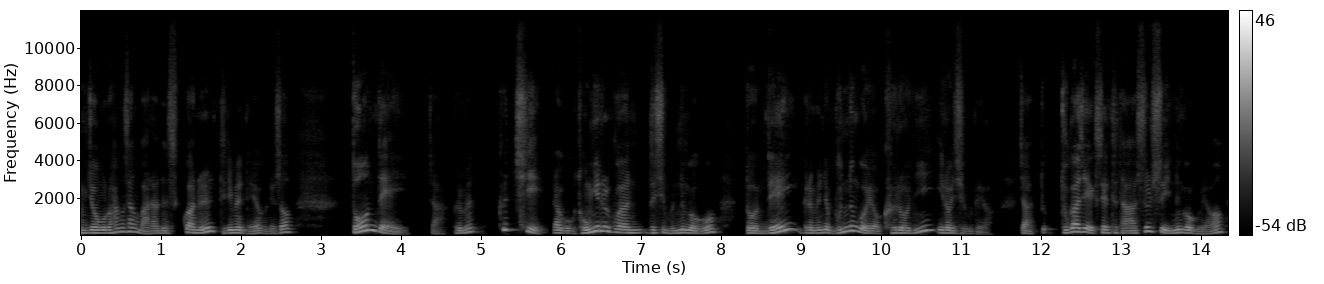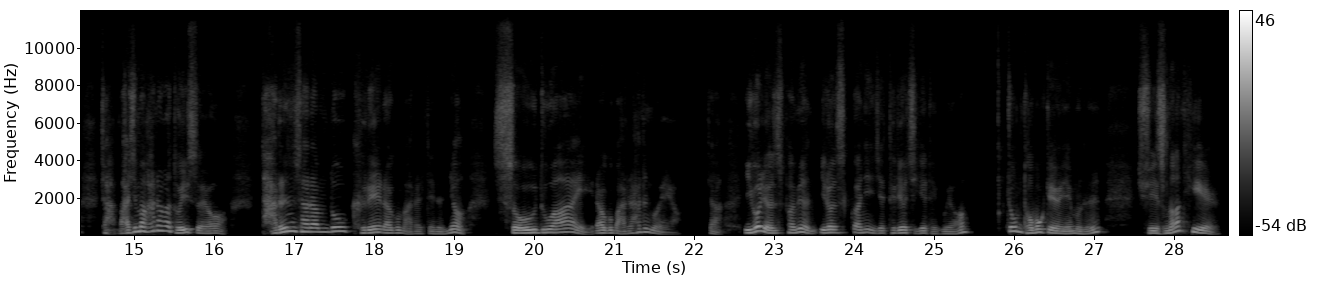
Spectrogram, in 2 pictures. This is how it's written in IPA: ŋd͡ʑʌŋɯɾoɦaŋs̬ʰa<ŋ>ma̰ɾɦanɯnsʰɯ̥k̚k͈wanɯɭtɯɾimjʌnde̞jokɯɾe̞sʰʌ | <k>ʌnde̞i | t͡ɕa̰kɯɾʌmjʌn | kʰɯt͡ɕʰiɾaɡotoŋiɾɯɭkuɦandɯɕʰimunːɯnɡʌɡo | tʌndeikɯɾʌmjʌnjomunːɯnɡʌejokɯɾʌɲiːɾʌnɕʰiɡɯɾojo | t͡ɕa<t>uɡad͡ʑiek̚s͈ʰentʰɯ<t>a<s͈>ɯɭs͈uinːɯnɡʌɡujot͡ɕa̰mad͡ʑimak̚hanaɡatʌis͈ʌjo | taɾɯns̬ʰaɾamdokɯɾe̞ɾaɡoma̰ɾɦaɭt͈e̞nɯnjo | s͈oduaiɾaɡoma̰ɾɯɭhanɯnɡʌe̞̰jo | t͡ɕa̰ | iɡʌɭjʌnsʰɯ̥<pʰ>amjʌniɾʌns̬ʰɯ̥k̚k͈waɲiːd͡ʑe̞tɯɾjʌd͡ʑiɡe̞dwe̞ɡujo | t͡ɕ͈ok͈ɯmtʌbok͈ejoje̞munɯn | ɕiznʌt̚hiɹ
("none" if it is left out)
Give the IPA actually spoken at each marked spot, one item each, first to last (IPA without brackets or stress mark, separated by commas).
ŋ, t, t, t, s͈, pʰ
